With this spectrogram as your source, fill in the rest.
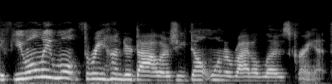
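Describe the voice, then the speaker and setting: A woman's normal speaking voice, fairly high in pitch and at a fairly quick pace. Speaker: teacher presenting on grant writing. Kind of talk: presentation over video call.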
